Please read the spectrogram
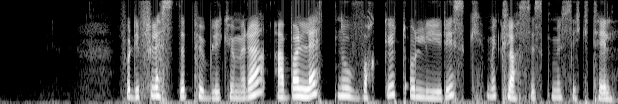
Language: Norwegian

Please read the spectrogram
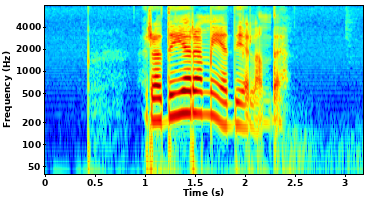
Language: Swedish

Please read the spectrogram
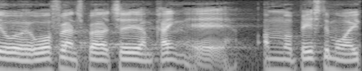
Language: Danish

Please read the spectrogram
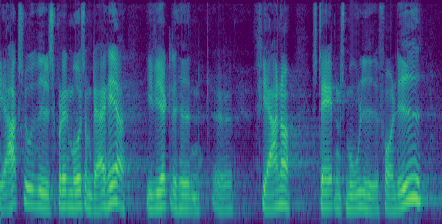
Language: Danish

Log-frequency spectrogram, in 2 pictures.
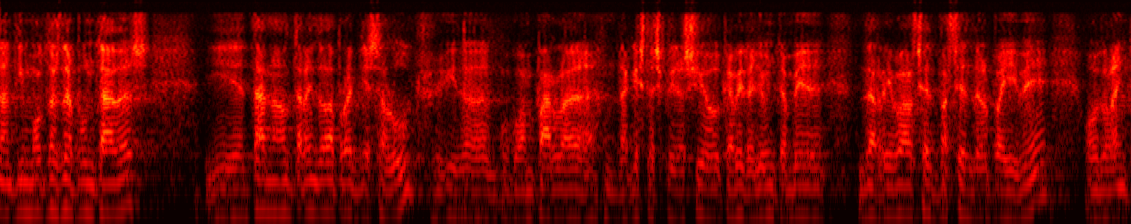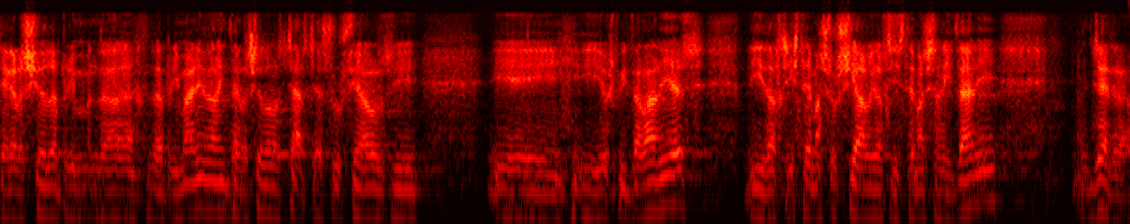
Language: Catalan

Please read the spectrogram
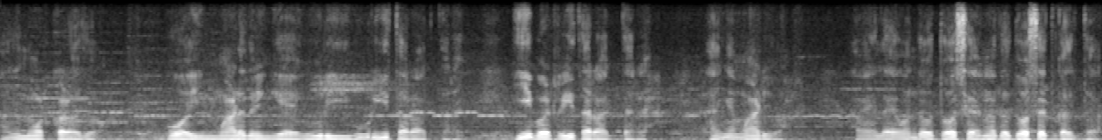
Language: Kannada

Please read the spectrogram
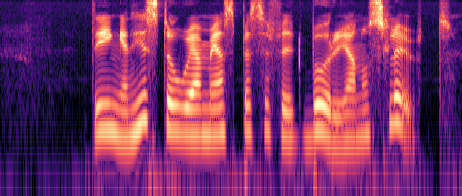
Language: Swedish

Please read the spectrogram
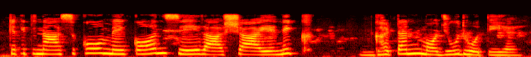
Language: Hindi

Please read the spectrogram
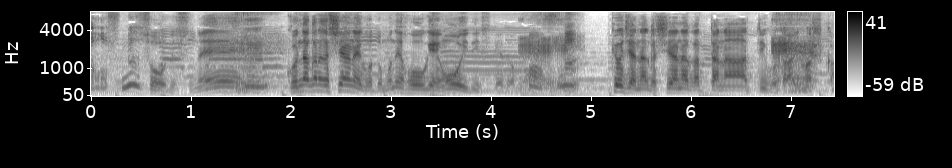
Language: Japanese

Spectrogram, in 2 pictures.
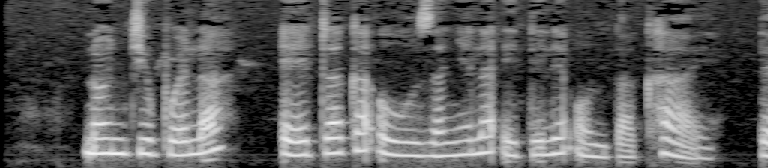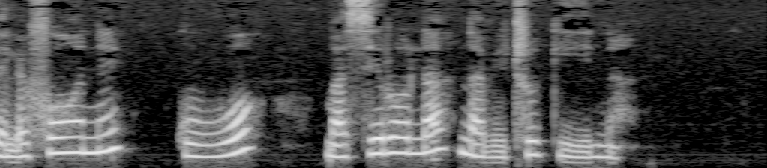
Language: Koti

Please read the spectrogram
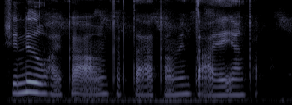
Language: Somali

